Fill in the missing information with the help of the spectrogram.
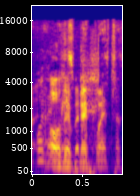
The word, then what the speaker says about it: Odebrecht: Sí, y en estos casos uno no tiene que quedarse en la persona jurídica de que van a haber contratos necesariamente con Odebrecht. ¿Cómo se dice? – Odebrecht.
